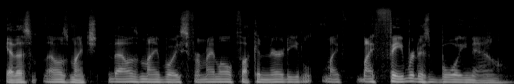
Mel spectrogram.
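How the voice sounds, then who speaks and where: A man's voice: medium pitch, fairly even intonation, fairly quick, no echo. A man streaming a video game, chatting casually with swearing and laughing asides.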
